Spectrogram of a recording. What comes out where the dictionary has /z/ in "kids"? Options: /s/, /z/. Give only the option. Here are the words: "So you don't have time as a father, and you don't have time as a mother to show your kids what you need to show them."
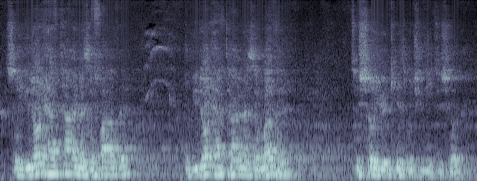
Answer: /z/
